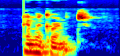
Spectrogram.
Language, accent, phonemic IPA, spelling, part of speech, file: English, Southern England, /ˈɛmɪɡɹənt/, emigrant, noun, LL-Q1860 (eng)-emigrant.wav
- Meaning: 1. Someone who leaves a country to settle in a new country 2. Any of various pierid butterflies of the genus Catopsilia. Also called a migrant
